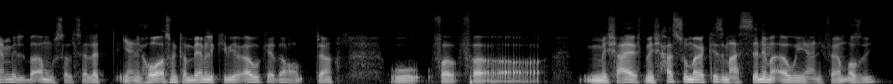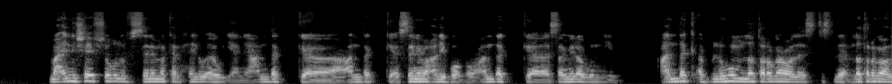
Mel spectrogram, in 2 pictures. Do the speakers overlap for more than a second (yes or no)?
no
